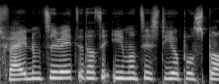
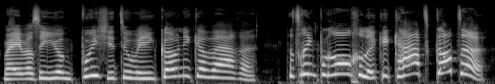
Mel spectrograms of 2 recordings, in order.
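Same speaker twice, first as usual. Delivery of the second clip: higher, louder, slowing at the end; laughing; 7 semitones higher, 4 dB louder than usual. Acted. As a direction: tease him through a laugh. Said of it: "Karin zei lachend". (lachend, hoger en luider)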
